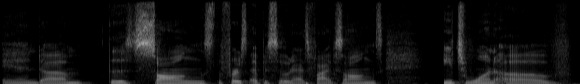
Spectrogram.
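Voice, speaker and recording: Woman, musician guest, low voice, flat intonation, earnest. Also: takes it slowly, gravelly. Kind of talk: interview answer.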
